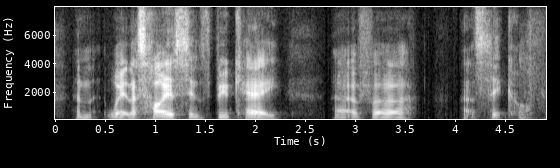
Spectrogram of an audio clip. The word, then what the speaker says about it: Bucket: and upper class that she makes people pronounce it bouquet even though it's spelled bucket.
